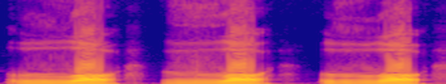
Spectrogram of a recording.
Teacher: pangkal lidah kita kita angkat ke langit-langit agar menempel ya supaya menebalkan huruf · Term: istila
